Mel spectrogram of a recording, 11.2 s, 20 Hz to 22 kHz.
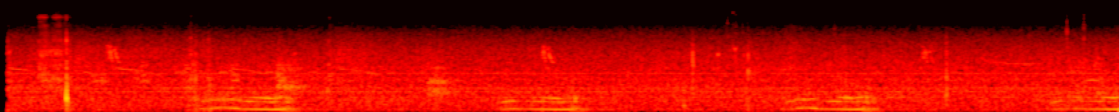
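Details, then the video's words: Male lion in Hwange National Park, Detema Dam area, Zimbabwe, 20 October 2019, roaring to keep competition away. Distant, low grunting moans come about every three seconds over steady background hiss. "male lion roaring to keep the competition away"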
